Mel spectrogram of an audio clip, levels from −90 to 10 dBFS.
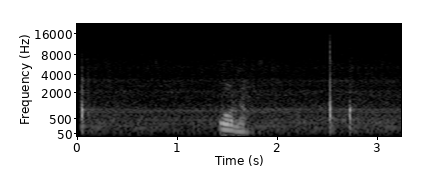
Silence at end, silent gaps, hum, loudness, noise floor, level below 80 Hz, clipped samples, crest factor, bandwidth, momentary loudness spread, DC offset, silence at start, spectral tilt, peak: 0.5 s; none; none; -37 LUFS; -63 dBFS; -78 dBFS; under 0.1%; 24 dB; 13.5 kHz; 27 LU; under 0.1%; 0.05 s; -7.5 dB/octave; -16 dBFS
